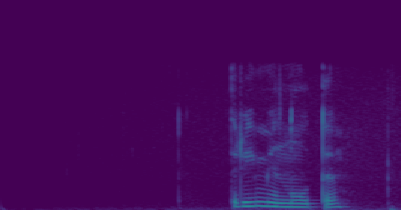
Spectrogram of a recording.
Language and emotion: Russian, neutral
